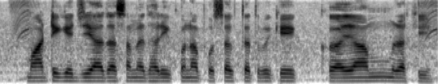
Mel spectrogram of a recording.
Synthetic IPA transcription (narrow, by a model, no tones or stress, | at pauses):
maːʈiked͡ʒijaːd̪asɐməjd̪ʱɐɾikonapʰosək̚t̪ɐt̪bike | kɐjaːmɾɐkʰiː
